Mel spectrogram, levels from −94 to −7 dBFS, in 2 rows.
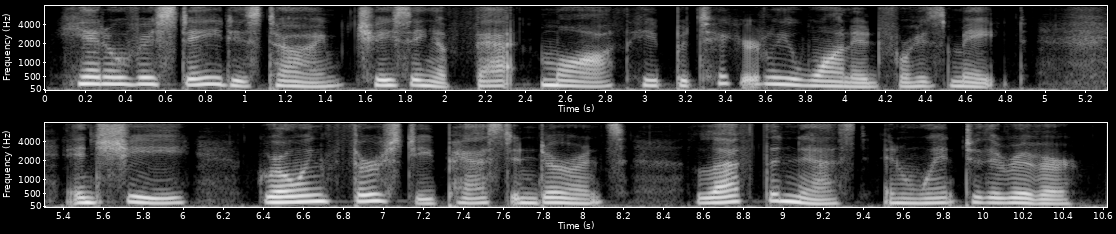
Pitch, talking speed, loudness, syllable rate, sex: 185 Hz, 165 wpm, -20 LUFS, 4.8 syllables/s, female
